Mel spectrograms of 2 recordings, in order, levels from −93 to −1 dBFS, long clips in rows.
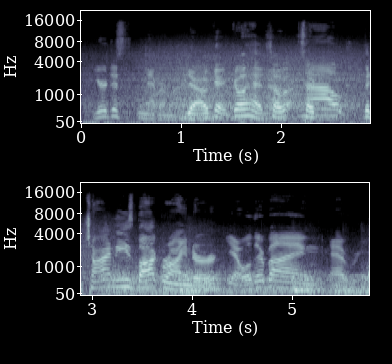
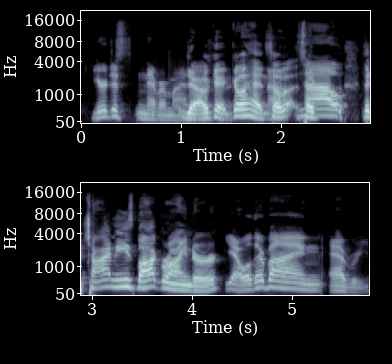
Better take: second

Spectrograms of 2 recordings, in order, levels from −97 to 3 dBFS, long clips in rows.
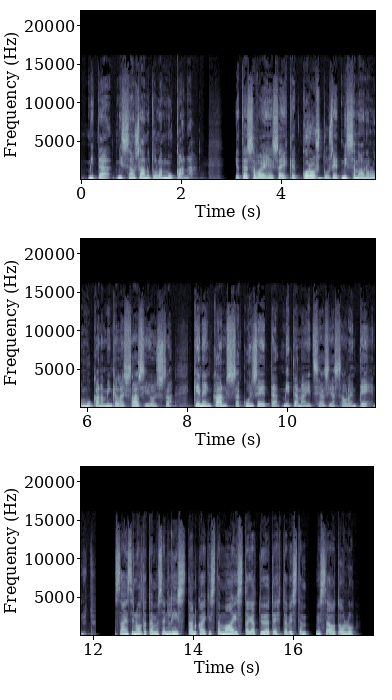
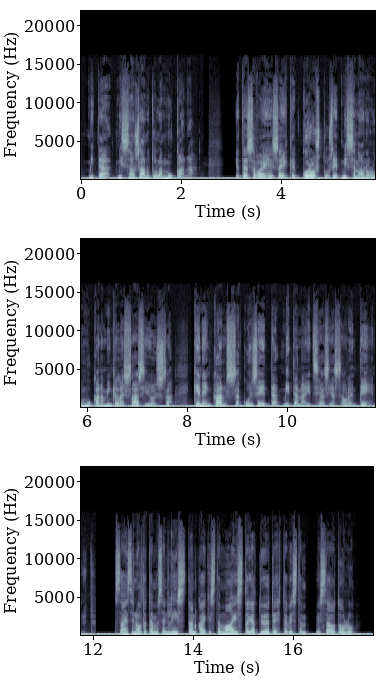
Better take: first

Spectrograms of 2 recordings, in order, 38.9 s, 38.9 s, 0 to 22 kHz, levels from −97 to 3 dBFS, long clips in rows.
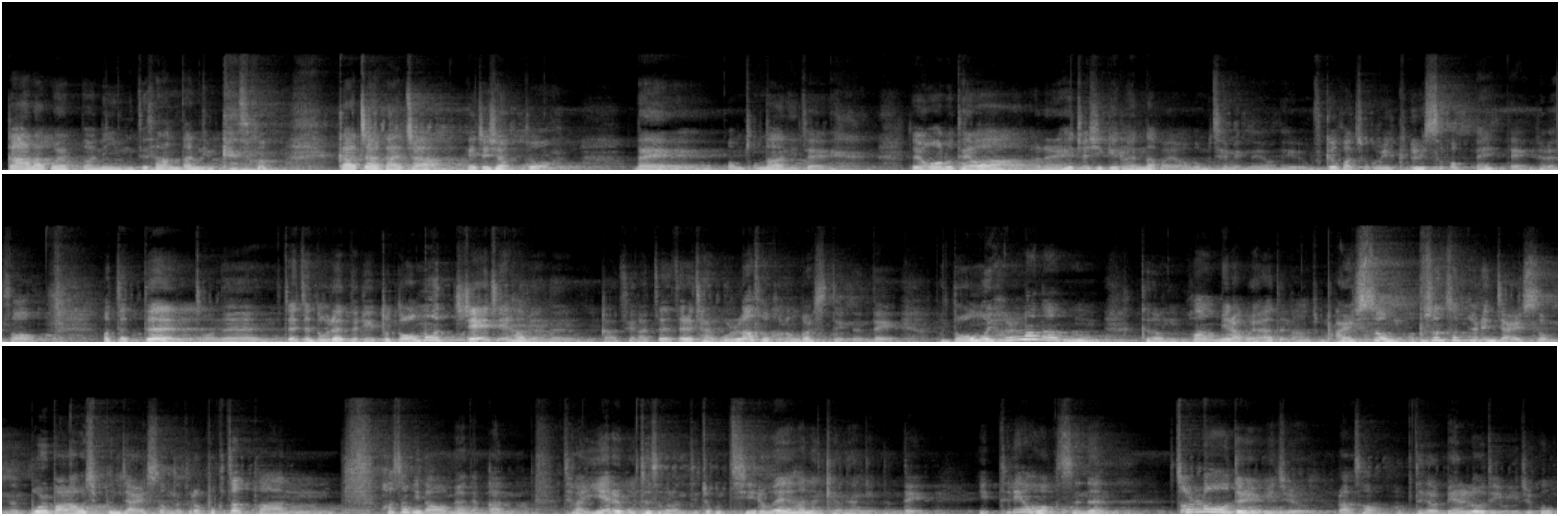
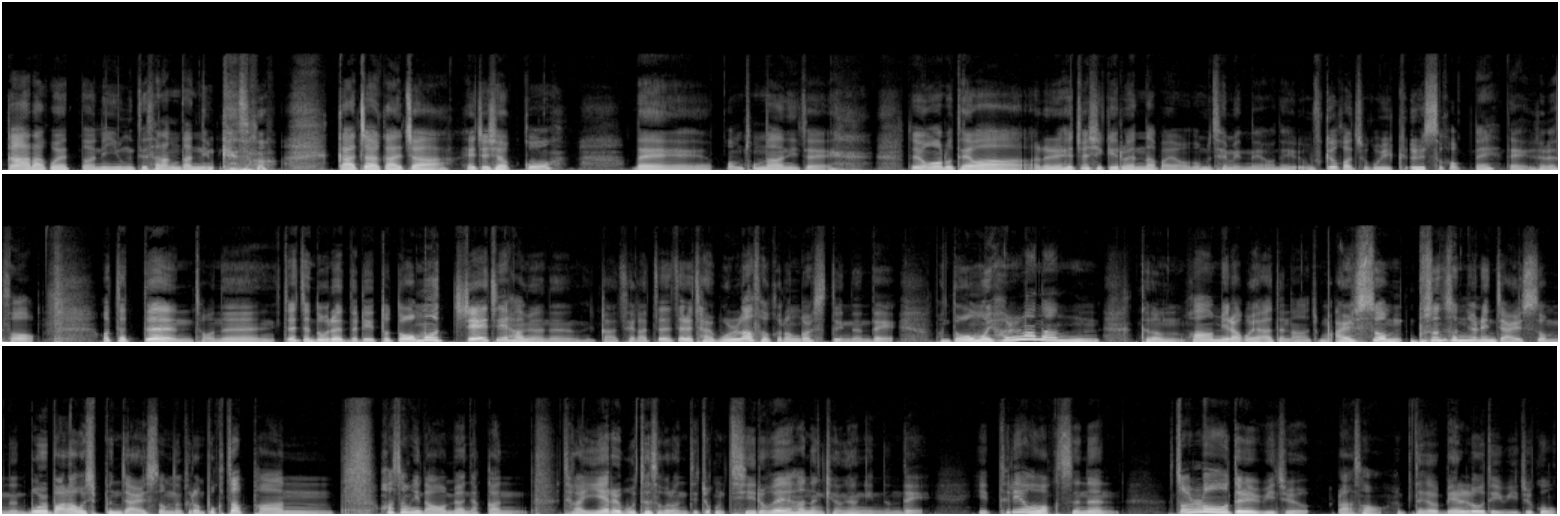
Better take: second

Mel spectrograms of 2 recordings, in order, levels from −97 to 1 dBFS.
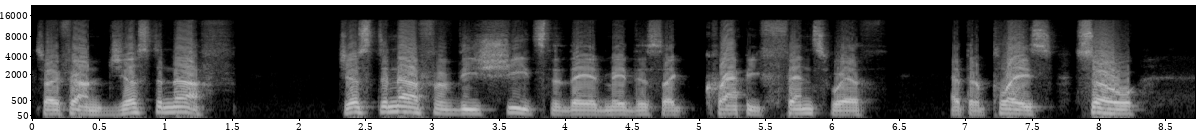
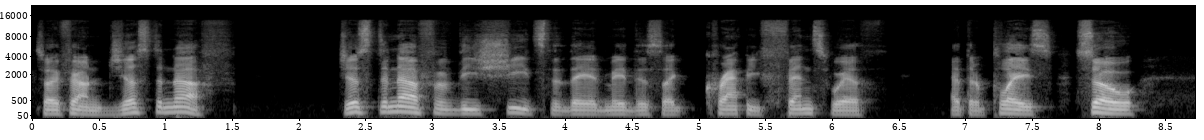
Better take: second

